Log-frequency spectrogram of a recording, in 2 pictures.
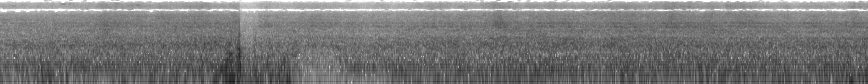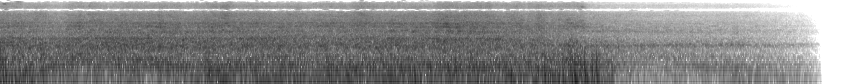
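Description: Intermodal container freight train running past at speed, a steady loud rumble of wagon wheels on the rails with one heavy clank about two and a half seconds in. The noise falls away sharply as the last wagons pass, near the end, then cuts off suddenly.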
